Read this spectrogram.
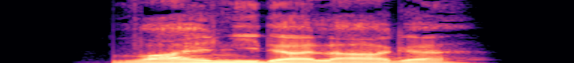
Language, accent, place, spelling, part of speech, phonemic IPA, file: German, Germany, Berlin, Wahlniederlage, noun, /ˈvaːlniːdɐˌlaːɡə/, De-Wahlniederlage.ogg
- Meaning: electoral defeat, election defeat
